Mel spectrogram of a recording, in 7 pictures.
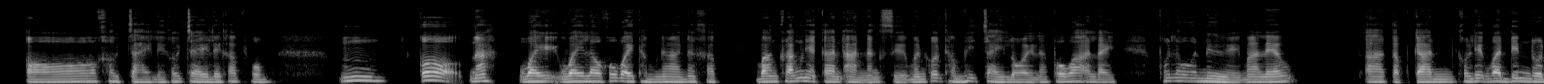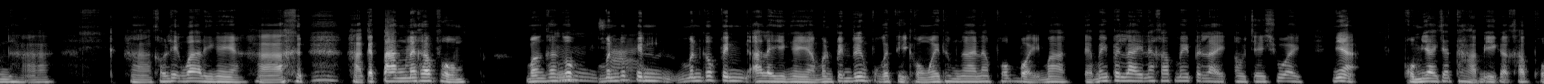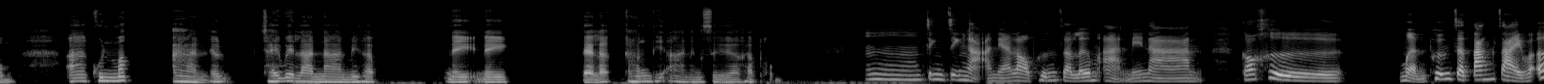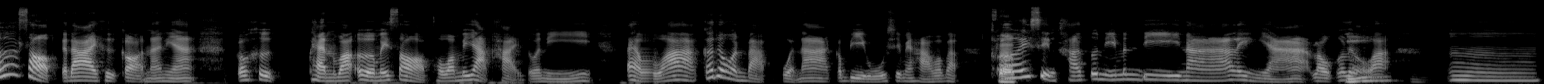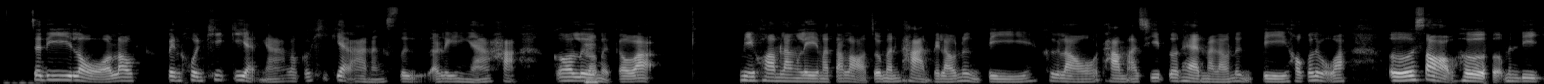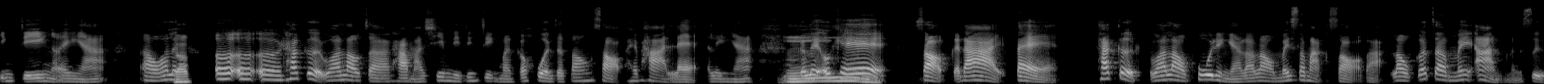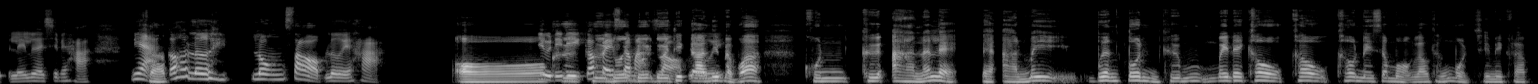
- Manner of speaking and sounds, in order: other background noise; tapping; in English: "แพลน"; distorted speech; in English: "บิลด์"; tsk; laughing while speaking: "ก็เลย"
- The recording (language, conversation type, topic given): Thai, advice, ทำอย่างไรเมื่ออ่านหนังสือแล้วใจลอยหรือรู้สึกเบื่อเร็ว?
